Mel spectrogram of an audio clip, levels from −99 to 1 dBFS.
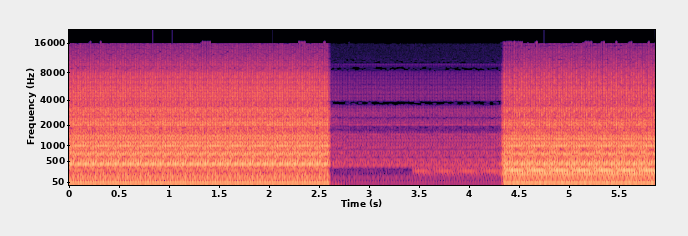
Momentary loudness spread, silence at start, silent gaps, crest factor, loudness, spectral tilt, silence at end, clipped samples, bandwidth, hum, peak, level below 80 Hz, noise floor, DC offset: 3 LU; 0 s; none; 12 dB; -11 LUFS; -3 dB/octave; 0 s; under 0.1%; 17 kHz; none; 0 dBFS; -24 dBFS; -36 dBFS; under 0.1%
